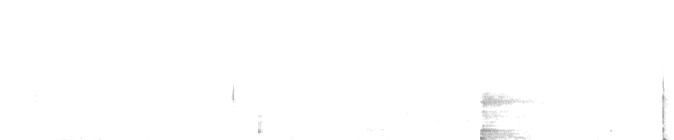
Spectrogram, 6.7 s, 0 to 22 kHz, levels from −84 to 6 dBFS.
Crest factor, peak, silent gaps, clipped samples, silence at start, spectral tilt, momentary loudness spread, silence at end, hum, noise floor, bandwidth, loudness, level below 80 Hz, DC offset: 34 dB; -28 dBFS; none; under 0.1%; 2.3 s; -3.5 dB/octave; 14 LU; 0.05 s; none; -85 dBFS; 9.6 kHz; -57 LUFS; -76 dBFS; under 0.1%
